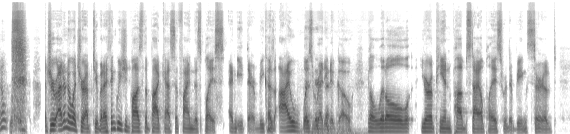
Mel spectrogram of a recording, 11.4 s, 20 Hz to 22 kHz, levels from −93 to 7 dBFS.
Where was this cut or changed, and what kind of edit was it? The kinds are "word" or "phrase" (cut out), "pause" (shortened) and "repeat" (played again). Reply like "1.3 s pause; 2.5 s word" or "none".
2.6 s word; 3.6 s word; 4.7 s word; 7.4 s word; 8.3 s pause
